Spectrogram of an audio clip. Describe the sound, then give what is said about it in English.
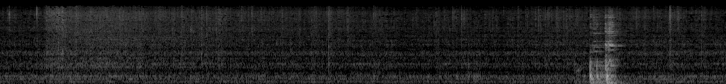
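A steady sizzling hiss of liquid bubbling in a pan, with soft scraping and swishing as rice and a ladleful of chicken stock are stirred, and a brief louder clink near the end. “And again, you've got lots of liquid and you can stir that around.”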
